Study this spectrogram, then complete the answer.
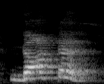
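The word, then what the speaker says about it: daughter: डॉटर, कितना common word है, कभी सोचा कि ये जी कहां गया डॉटर में? क्योंकि इसके पहले एक वाउल साउंड है, दैट्स व्हाई जो जी एच साउंड है वो डॉटर में नहीं है।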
